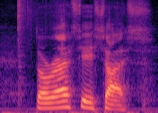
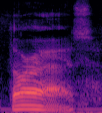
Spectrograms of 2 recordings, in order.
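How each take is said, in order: First: The name is said in a longer, fuller form. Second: The name is said in a short, clipped form. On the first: The speaker calls it right. "That's how you say it" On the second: The speaker calls it wrong. "I got in the bad habit of saying Thoraz"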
